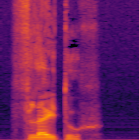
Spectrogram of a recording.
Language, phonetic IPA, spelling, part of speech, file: Polish, [ˈflɛjtux], flejtuch, noun, Pl-flejtuch.ogg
